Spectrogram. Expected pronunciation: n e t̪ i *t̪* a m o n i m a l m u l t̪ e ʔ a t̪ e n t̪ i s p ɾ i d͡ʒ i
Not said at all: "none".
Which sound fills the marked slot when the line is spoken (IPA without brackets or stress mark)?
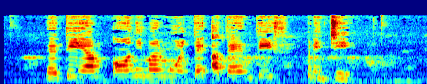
none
